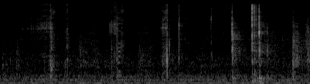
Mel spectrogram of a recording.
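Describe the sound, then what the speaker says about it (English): Scissors snip through duct tape during a craft project, a few quiet separate cuts with a brief cluster of sharper snips near the end, close and alone without talk. "I'm just going to trim a little bit so I can fold this over."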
